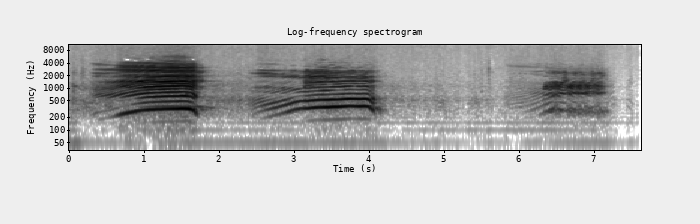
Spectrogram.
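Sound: cattle mooing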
